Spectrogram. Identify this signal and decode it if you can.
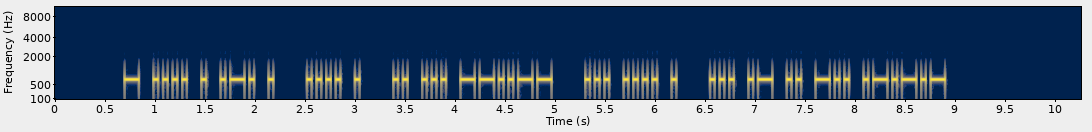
Morse code, heard as a keyed tone, about 25 wpm, 700 Hz. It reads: THERE HE IS, SHE SAID.
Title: Sentences from Top 100 Words 25wpm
